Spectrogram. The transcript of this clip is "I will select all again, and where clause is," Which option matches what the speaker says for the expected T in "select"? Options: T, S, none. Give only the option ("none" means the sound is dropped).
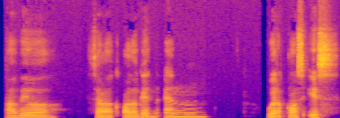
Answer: none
